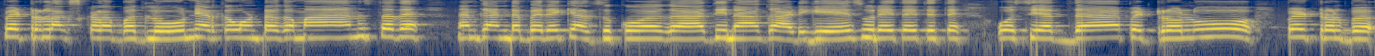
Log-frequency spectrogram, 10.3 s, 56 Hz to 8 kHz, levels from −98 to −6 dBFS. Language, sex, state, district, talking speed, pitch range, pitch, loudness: Kannada, female, Karnataka, Chamarajanagar, 115 wpm, 265-290 Hz, 275 Hz, -12 LUFS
